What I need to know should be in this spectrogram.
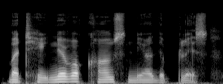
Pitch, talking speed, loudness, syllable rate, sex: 105 Hz, 190 wpm, -19 LUFS, 5.1 syllables/s, male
